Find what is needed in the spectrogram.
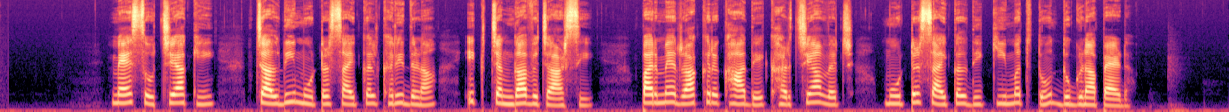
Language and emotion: Punjabi, sad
